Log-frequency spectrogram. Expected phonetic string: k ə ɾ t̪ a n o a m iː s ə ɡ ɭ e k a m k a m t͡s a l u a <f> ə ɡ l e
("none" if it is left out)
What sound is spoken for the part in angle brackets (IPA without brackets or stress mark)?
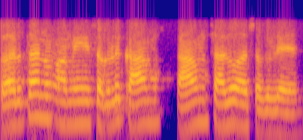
s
